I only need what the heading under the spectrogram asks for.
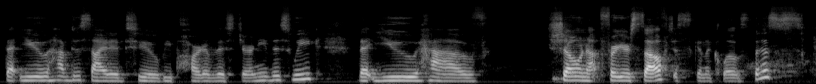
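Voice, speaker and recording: A woman hosting a live online workshop from home, chatting upbeat with viewers in the comments over a webcam. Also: deep voice. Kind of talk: casual livestream hosting. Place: home, yard work heard outside.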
